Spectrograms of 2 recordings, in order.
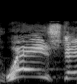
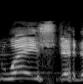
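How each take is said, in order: First: Heaving gasps, then high, loud wail; dramatised dying man's loud, drawn-out wail; anguished cry-out. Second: High wail, less piercing than a scream; dramatised tearful cry; acted sob. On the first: Retold or imitated. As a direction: cry it out to heaven in acted despair. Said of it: "and he cried out". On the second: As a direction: sob the word out in imitated despair. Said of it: "Then he sobbed and said".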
